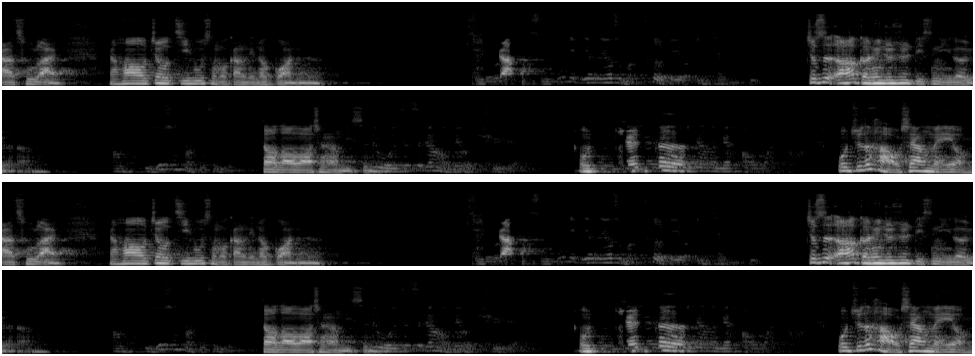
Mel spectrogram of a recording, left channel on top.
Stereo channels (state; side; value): identical; both; correlation 1.00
